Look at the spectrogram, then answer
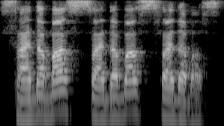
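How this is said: The words run together and the final d becomes s. It lets the caller keep calling without stopping. "সে টানা পড়তে পারতেছে"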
